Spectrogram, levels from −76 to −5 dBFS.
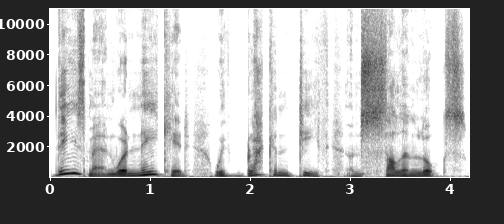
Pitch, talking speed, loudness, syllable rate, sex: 120 Hz, 145 wpm, -20 LUFS, 4.4 syllables/s, male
